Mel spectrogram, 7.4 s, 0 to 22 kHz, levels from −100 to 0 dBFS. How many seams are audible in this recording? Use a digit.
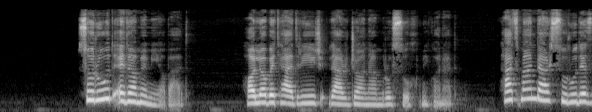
1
